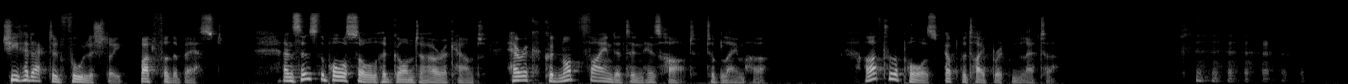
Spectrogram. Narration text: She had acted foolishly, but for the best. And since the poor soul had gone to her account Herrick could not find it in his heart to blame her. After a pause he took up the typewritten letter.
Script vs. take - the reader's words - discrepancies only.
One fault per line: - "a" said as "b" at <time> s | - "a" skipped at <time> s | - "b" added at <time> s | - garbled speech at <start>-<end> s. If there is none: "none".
- "he took" skipped at 9.4 s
